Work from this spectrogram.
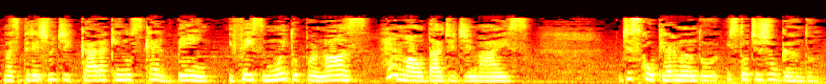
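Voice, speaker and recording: A woman's voice: mid-range voice, fairly even intonation, a little slow, a little hiss or hum, lightly acted. A woman playing a blunt, self-reproaching murderess among dead spirits in an audio drama, frank and reproachful. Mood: reproachful, remorseful. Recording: music under the voice.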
